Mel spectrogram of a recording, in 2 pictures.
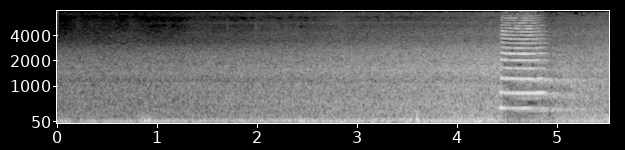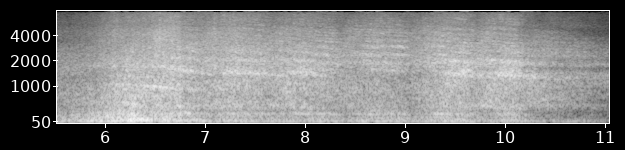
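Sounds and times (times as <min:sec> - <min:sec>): train wheels on rails: 0:00.0 - 0:11.0
train horn blast: 0:04.4 - 0:05.3.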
